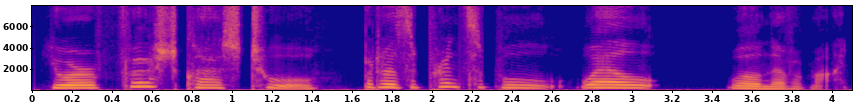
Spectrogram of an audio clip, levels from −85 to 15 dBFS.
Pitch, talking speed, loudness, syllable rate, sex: 255 Hz, 160 wpm, -18 LUFS, 5.4 syllables/s, female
